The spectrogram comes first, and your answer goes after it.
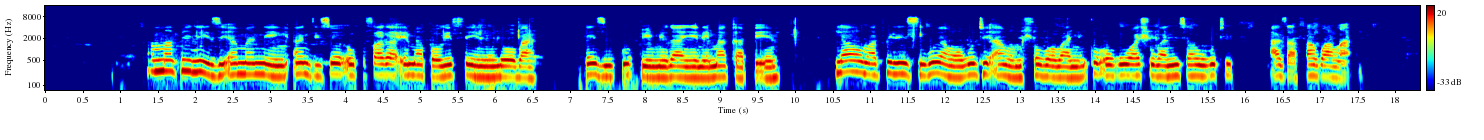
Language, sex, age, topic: North Ndebele, female, 25-35, health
